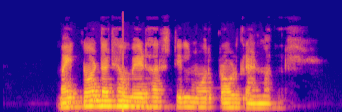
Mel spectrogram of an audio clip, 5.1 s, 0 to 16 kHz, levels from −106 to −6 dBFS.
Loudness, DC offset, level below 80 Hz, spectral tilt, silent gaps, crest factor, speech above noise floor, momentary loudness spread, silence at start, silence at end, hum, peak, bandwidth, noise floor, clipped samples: -19 LUFS; under 0.1%; -50 dBFS; -8 dB/octave; none; 18 dB; 67 dB; 9 LU; 0.9 s; 0.95 s; none; -2 dBFS; 7.2 kHz; -85 dBFS; under 0.1%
